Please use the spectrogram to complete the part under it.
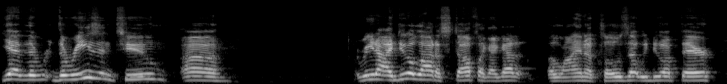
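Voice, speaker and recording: A man's voice: high-pitched, steady tone, moderate pace, a bit bright. A man from Michigan hosting a live-stream Q&A, answering viewers in a rambling, self-correcting way and reading their names from the chat. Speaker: host answering viewer questions.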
